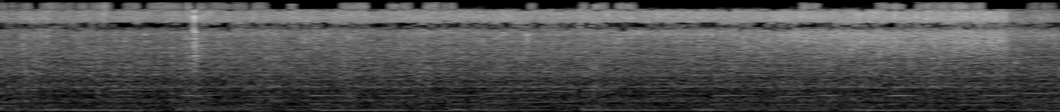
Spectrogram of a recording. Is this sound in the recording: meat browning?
yes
